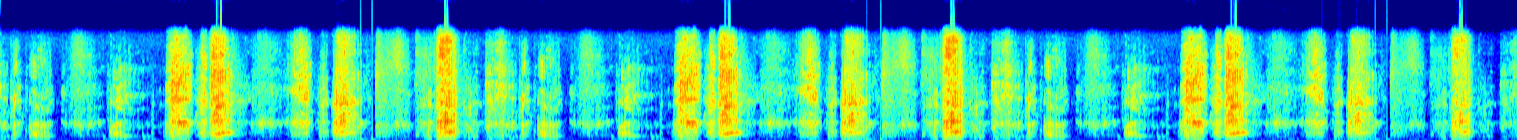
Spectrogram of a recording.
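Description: A lion growls in deep, rasping bursts repeated every few seconds.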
